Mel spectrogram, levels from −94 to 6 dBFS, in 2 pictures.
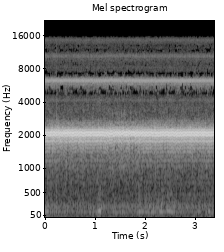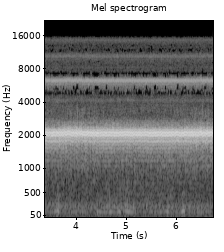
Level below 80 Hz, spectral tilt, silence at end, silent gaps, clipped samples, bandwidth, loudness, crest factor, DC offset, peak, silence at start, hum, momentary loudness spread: -64 dBFS; 2 dB/octave; 0 s; none; under 0.1%; 16 kHz; -9 LUFS; 8 dB; under 0.1%; -4 dBFS; 0 s; none; 0 LU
